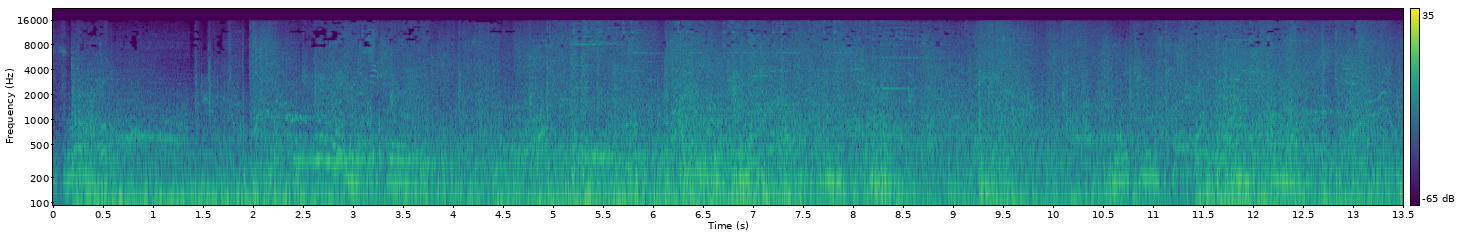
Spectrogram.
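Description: Magic blasts and weapon hits crackle and thump in a busy fight.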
